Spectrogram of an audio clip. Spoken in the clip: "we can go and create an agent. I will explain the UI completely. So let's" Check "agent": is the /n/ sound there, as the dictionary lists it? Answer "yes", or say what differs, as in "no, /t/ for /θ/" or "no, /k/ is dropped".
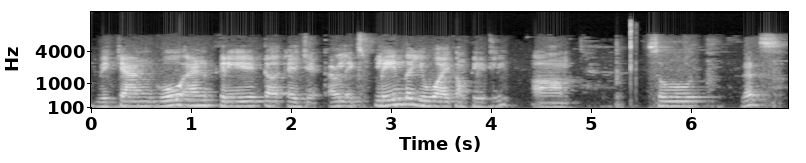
no, /n/ is dropped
